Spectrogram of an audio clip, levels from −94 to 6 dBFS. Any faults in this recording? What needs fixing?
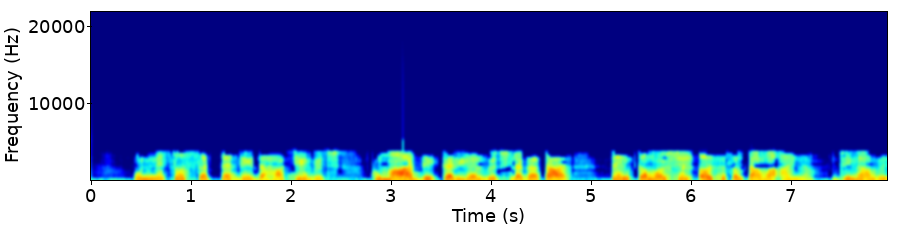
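Throughout the speech, nothing sounds above 3.8 kHz, and what remains is dull, smeared and warbling, with fizzy sibilants. This heavy damage is likely AAC compression: AAC-LC at a rate that points to roughly 8 kbps, quantising coarsely and discarding bands. A spectrogram shows a hard ceiling at 3.8 kHz with patchy holes beneath it. To prevent this, encode at a much higher bitrate or keep an uncompressed master for delivery.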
